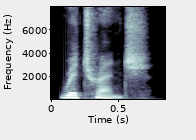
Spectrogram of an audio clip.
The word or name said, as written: retrench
